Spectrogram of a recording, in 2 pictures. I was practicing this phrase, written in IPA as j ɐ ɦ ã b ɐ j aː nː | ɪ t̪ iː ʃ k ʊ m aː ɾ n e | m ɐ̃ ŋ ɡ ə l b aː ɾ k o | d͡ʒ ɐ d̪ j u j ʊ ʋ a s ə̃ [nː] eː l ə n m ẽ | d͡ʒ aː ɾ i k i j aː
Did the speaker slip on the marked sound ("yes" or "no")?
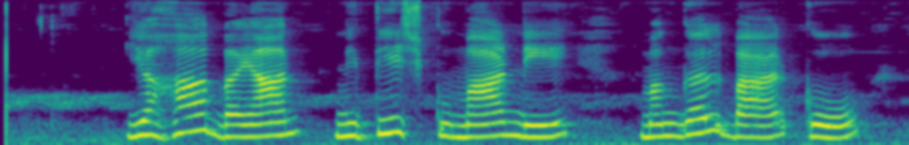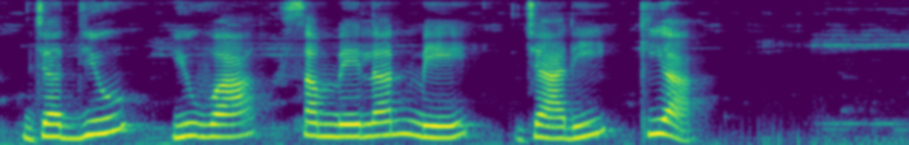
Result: yes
